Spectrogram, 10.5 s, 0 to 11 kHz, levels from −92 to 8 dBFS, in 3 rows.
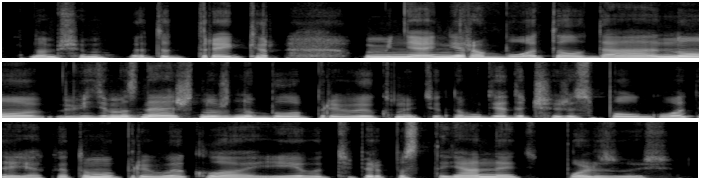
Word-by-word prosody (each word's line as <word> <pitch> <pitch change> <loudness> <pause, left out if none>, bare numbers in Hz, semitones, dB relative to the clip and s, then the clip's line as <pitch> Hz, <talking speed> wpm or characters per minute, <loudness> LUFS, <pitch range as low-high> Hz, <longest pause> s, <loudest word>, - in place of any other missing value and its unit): В - - -2
общем, 165 0 -2
этот 170 +1 -4
трекер 185 -2 -2 0.4
у 190 - +2
меня 175 -3 +6
не 200 +5 +8
работал, 185 -2 -1
да. 195 +7 0
Но, 185 -4 +5
видимо, 205 +2 +2
знаешь, 240 +6 +2
нужно 195 0 +4
было 190 0 -1
привыкнуть. 180 +1 -3
И - - -7
там 165 0 -4
где-то 200 +3 -1
через 185 -2 -6
полгода 200 - -3
я 180 -3 -4
к - - -46
этому 175 -2 +2
привыкла 185 - -3
и 200 +5 -3
вот 180 -5 -4
теперь 200 +3 -5
постоянно 180 -2 0
этим 155 -1 -5
пользуюсь. 170 0 -4
185 Hz, 170 wpm, -23 LUFS, 170-200 Hz, 0.4 s, не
